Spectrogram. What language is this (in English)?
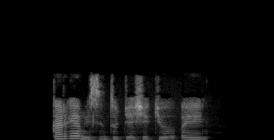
Kalenjin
